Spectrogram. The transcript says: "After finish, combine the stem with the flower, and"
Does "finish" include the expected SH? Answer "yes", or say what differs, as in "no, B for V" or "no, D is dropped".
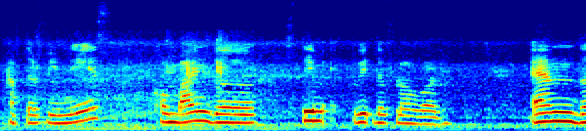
no, S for SH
